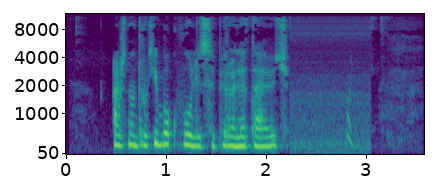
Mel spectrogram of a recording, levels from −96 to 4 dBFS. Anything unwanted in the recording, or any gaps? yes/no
yes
